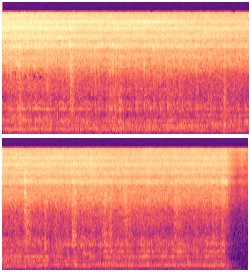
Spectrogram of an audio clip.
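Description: Automated seed-dispensing machine running with a steady hiss and low hum and a few faint ticks. The sound cuts off suddenly near the end as the seeding cycle finishes.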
